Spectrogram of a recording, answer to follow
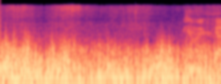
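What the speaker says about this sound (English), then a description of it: "You might have to talk loud because of the wind" Strong wind blowing across an open farm field in late May, a loud buffeting rush battering the microphone with steady gusts, a voice speaking faintly underneath.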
